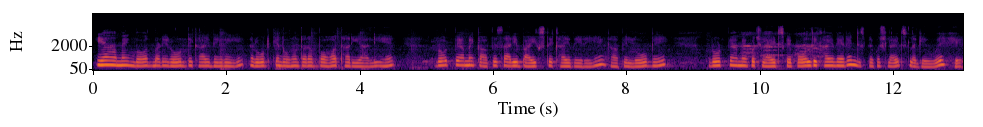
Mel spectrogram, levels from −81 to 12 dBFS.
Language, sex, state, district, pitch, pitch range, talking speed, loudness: Hindi, female, Bihar, Araria, 210 Hz, 195-225 Hz, 215 wpm, -28 LUFS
